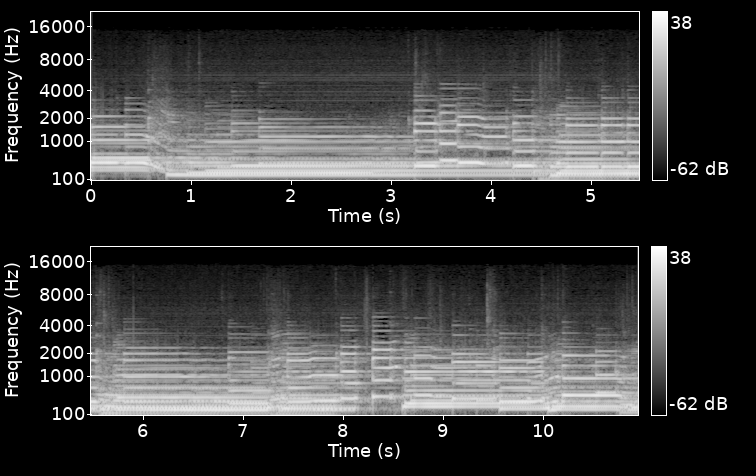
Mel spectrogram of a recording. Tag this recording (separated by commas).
Electronic organ, Organ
